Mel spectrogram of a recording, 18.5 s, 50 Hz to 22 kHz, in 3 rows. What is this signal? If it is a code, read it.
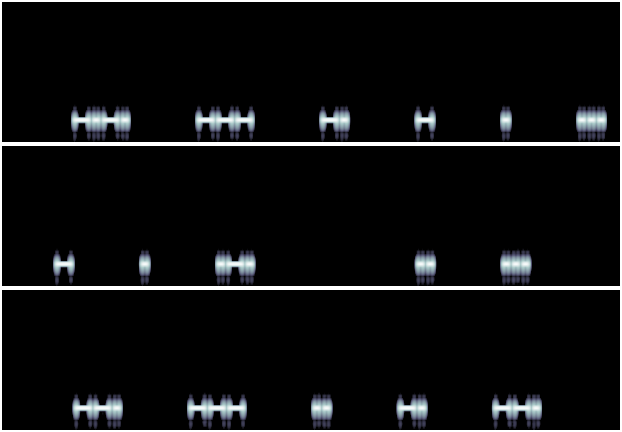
Morse code, heard as a keyed tone, about 25 wpm, spaced as for 10 wpm, 600 Hz. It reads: CONTESTER IS GOING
